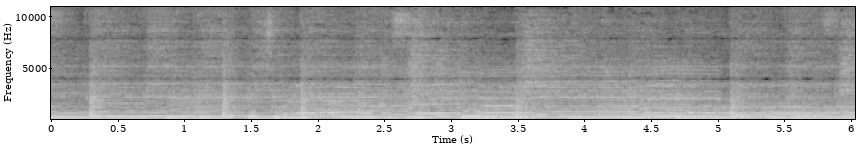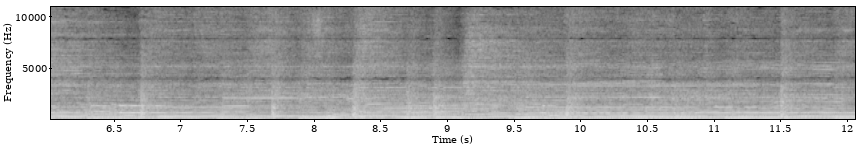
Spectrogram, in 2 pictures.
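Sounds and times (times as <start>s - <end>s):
acoustic guitar: 0.0s - 12.0s
drums: 0.0s - 12.0s
keyboard: 0.0s - 12.0s
live country band playing: 0.0s - 12.0s.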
